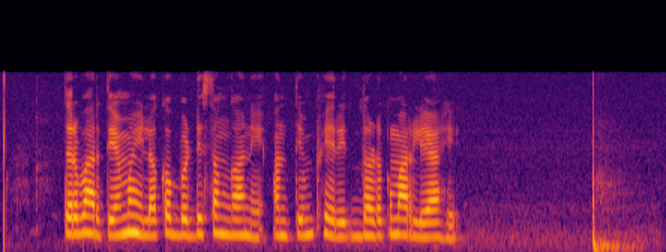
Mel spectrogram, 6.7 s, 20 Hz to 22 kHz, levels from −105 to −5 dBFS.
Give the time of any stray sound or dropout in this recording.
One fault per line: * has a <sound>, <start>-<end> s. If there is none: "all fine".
* has a thud, 5.9-6.5 s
